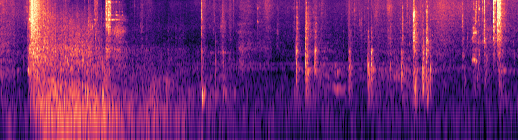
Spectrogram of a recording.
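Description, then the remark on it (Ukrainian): A single powerful artillery gun shot booms, its deep rumble rolling away over a couple of seconds, followed by scattered sharp metallic clicks and clanks as a gun crew works the gun. “Постріл. Важко на гарматі працювати.”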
